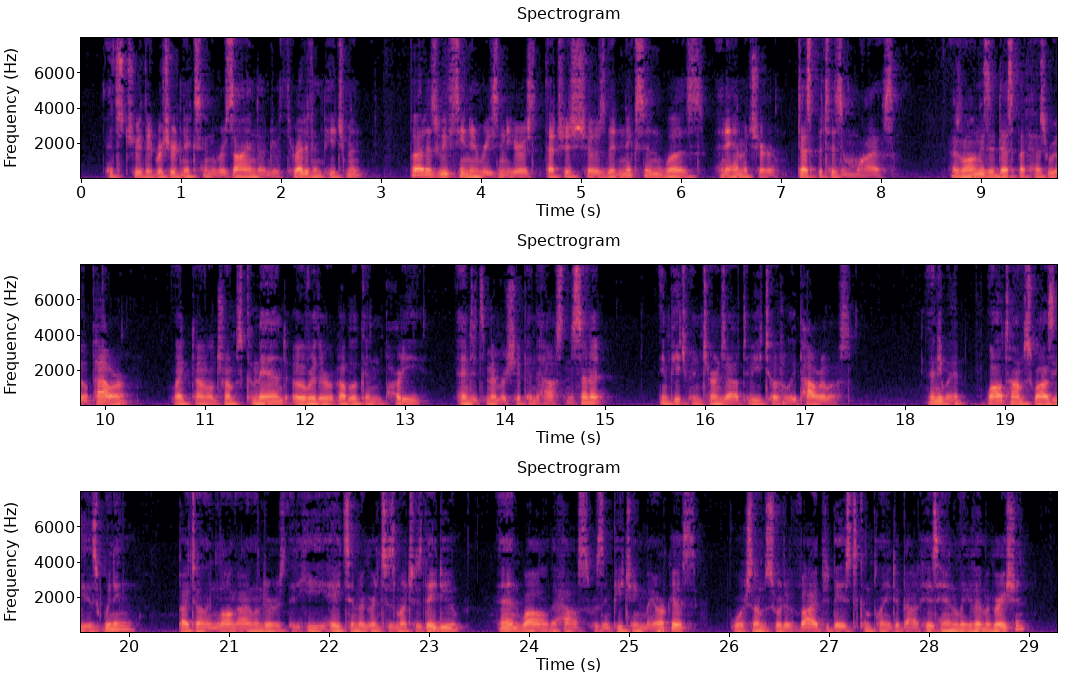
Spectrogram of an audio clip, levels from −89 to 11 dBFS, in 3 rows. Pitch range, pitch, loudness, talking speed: 100-125 Hz, 110 Hz, -21 LUFS, 195 wpm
